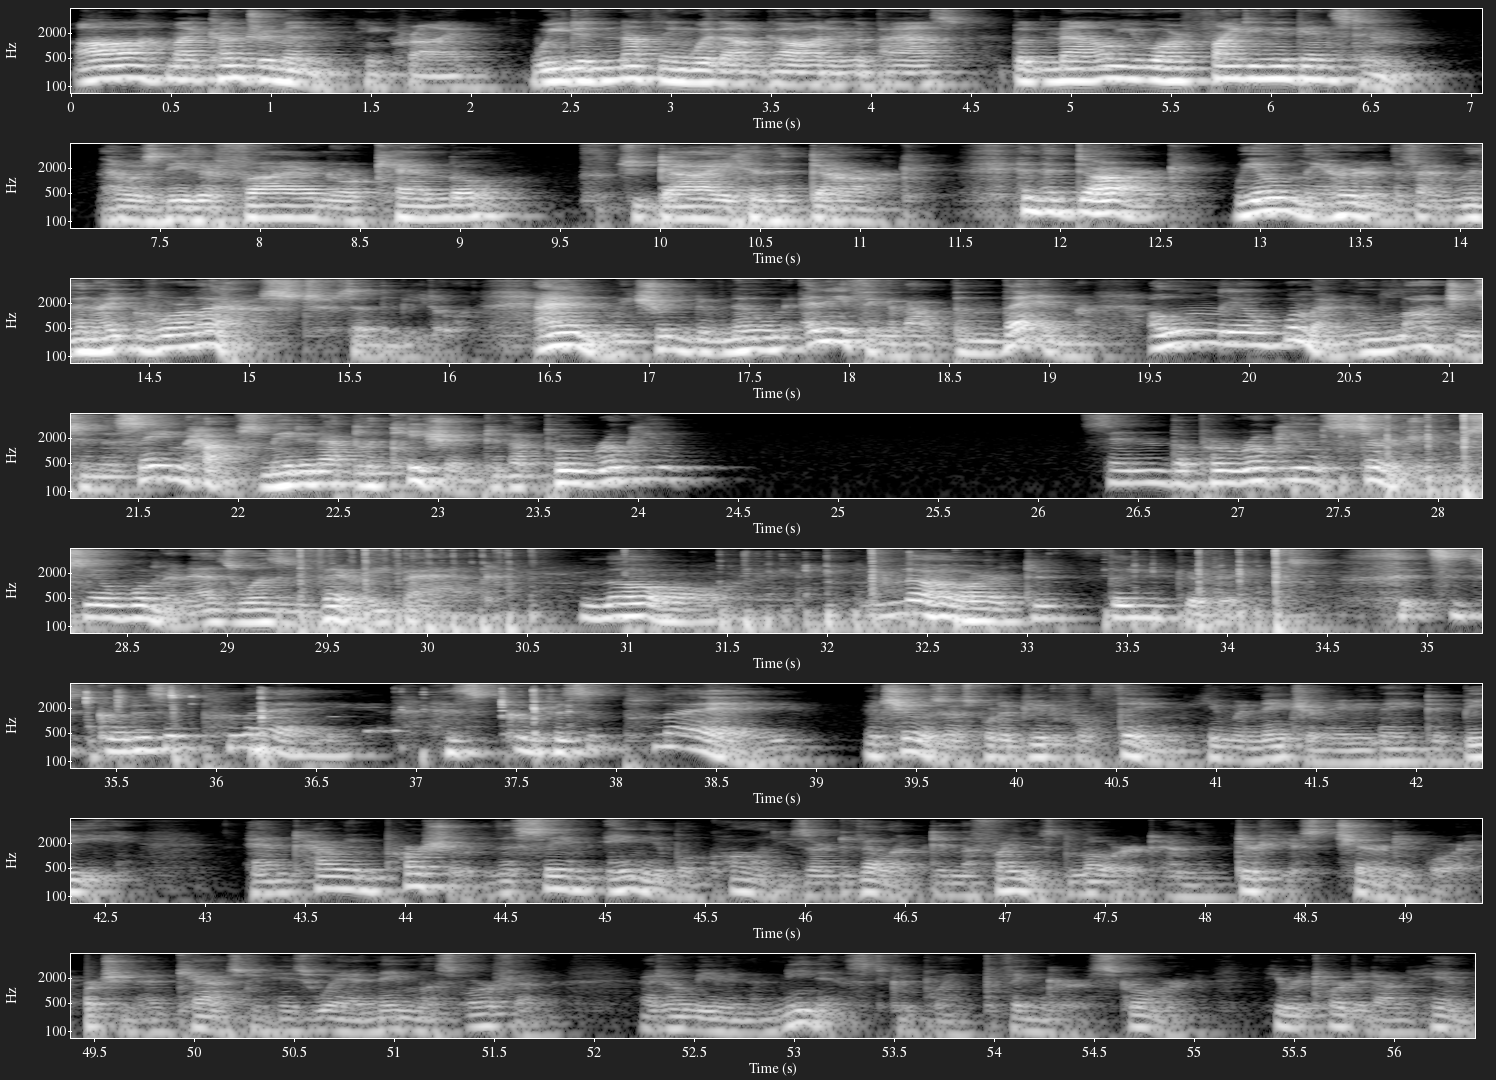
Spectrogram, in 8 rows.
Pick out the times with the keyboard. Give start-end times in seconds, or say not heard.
27.1-37.8.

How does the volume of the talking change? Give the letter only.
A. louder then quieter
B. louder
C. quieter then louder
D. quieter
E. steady
D.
